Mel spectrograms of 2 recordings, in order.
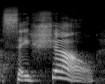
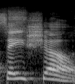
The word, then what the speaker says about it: Seychelles: zealand dominican republic france united arab countries uh seychelles tim had to tell me how to pronounce that seychelles it's a thousand miles off the west coast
